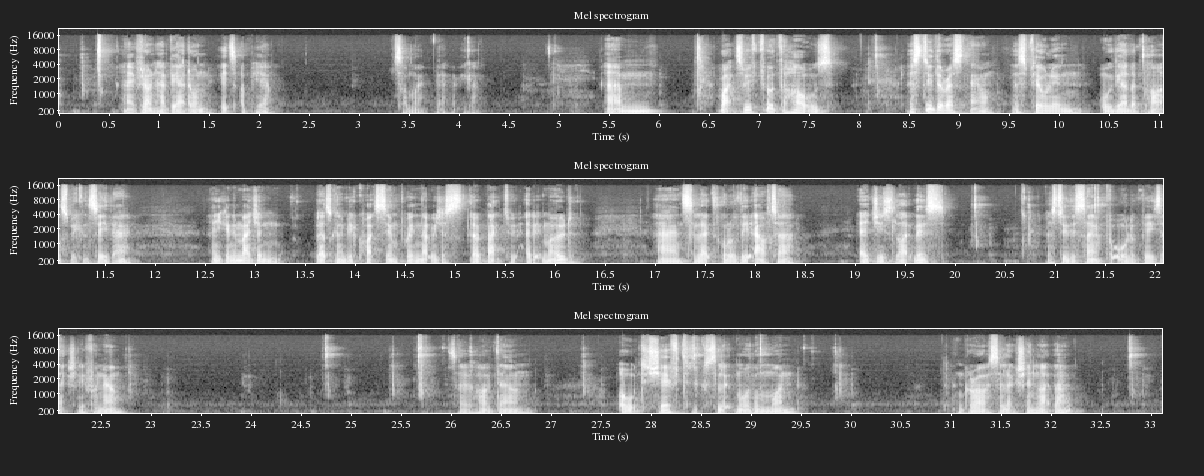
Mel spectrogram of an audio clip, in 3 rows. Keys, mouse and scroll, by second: 5.2 middle click, 6.0 middle click, 7.9-8.3 scroll down 2, 8.3 shift+middle click, 9.4 middle click, 10.3 scroll up 1, 11.0 shift+middle click, 11.7-12.2 scroll down 1, 13.4 click, 13.9 click, 15.1 click, 16.1 click, 16.7 middle click, 17.8 alt+click, 18.4 middle click, 19.4 middle click, 20.0-20.3 scroll down 2, 20.3 shift+middle click, 20.8 middle click, 22.0 alt+shift+click, 23.2 middle click, 24.3 scroll up 1, 25.0 shift+middle click, 25.9 alt+shift+click, 26.4 shift+middle click, 28.6 shift+middle click, 29.5 alt+shift+click, 30.0 middle click, 32.6-32.9 scroll down 2, 32.9 shift+middle click.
